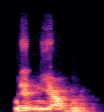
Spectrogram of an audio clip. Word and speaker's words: Netanyahu: Mom, but if you want to know how to pronounce it, it's like a net, and then it's Yahoo, like the website. Netanyahu.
